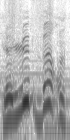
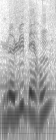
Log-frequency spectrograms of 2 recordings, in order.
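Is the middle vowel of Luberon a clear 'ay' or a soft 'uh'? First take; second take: uh; ay. First: The middle vowel is a soft 'uh' sound. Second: The middle vowel is a clear 'ay' sound. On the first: The speaker calls it right. "mais le luberon" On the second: The speaker calls it wrong. "on ne disait pas le luberon"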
